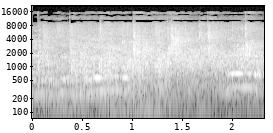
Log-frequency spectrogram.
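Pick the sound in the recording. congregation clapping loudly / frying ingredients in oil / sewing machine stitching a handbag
congregation clapping loudly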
